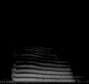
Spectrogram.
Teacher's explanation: To make this consonant sound, your lips are pressed closed, the tongue is neutral in the mouth, and the airflow will continue and be directed through the nose. To make sure that is happening, you can actually put your hand under your nose and say the sound, mmm. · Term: M sound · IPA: /m/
